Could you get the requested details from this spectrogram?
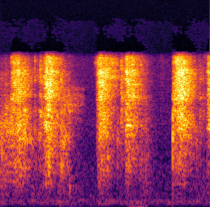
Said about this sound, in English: You can probably hear mm-hmm. that rocking noise. That is this ancient ass chair that I'm sitting in. It's not my bones. Nope.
